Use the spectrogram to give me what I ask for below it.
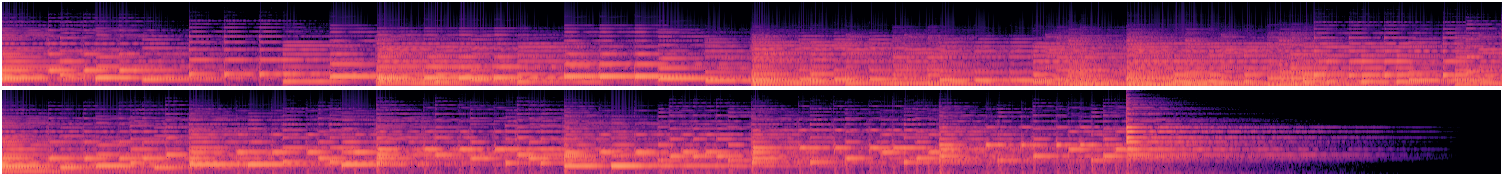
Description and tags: Repose Lost Melody
Lost melody of an old trance track. Very spacey and lots of reverb.
[BPM: ]
[Key: ]
Repose, Ethereal, Chords, Melody, Lost, Loop, Music, Arp, Electronica, Piano, Reverb, Dance, Trance, Lead, Spacey, Space, Atmosphere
